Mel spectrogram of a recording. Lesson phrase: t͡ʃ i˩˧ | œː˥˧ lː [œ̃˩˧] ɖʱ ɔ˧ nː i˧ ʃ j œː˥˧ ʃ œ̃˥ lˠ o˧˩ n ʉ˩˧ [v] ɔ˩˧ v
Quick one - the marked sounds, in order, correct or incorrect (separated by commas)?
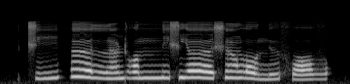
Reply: correct, incorrect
